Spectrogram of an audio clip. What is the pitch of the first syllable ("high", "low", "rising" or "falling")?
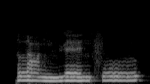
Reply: falling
